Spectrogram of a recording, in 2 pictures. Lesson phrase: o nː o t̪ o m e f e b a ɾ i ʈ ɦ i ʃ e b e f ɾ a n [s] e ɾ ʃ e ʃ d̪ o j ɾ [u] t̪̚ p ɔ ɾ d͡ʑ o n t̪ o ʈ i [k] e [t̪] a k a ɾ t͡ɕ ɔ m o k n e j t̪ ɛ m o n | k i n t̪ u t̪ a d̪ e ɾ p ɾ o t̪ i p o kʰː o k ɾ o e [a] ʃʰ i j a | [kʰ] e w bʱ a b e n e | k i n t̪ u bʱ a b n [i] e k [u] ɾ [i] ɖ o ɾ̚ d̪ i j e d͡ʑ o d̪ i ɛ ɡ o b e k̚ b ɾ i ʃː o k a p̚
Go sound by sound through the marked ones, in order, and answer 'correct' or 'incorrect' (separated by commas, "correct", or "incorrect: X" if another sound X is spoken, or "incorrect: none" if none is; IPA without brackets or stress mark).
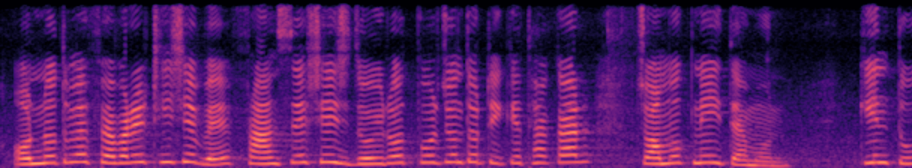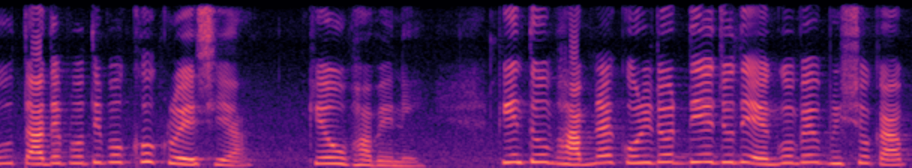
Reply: correct, incorrect: o, correct, incorrect: t̪ʰ, incorrect: e, incorrect: k, incorrect: a, incorrect: o, correct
